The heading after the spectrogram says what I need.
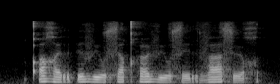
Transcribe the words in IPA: qʼ ə˦˥ ʁ ɛ˨ r ʔ ɪ˦˥ v y˨ ʊ̯ s ɪ˦˥ qʰ y˦˥ v y˨ ʊ̯ s e˨ r v a˦˥ s ø˨ χ

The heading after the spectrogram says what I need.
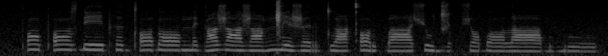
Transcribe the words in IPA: pʼ ɔ pʼ ɔː z ɗ eː pʰ əː ɡ tʼ ɔː ɗ ɔː ŋ͡m ɛ ɡ ɑ ʐ ɑː ʐ ɑː ŋ͡ǁ e ʐ əː r tʷ ɑː kʼ ɔ ɾ u ɡ͡b ɑː ʃ u d͡ʑ ɔ k ʃ ɔ ɓ ɔː l ɑː b ə ɡ͡b uː

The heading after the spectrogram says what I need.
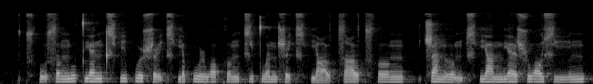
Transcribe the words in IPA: t͡sʰ ṵ˨˩ s ɤ˧˥ ŋ u˥ t̪ j ɛ˥ n t͡ɕʰ i˧˥ p u˧˥ ʂ ɻ̩˨˩ t͡ɕʰ j ɛ˦ p u˥˩ ɻ w ɔ˧˥ k ɤ˧˥ ŋ t͡ɕ i˥˩ t̪ w ə˥ n ʂ ɻ̩˨ t͡ɕʰ j ɑ̰˨˩ ʊ̯ t͡s ɑ˧˥ ʊ̯ t͡sʰ ɤ˥ ŋ | ʈ͡ʂ a˥˩ n l ʊ̰˨˩ ŋ t͡ɕʰ j ä˥˧ n̪ j ɛ˥˩ ʂ w ɔ˥ ɕ i˧˥ n

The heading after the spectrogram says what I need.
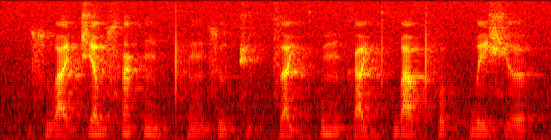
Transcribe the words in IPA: s w a˧ t͡ɕ a˦ w s ã˦ k̚ ŋ u˨˩ pʰ ə˧ ŋ s u˧ t͡ɕ o˦ ʔ t͡s a˧ j pʰ u˦ m k a˨˩ j pʰ w a˦ pʰ o˦ ʔ h w e˦ ɕ ə˧

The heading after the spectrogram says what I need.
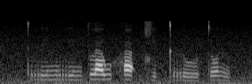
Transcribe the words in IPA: t r i˦˥ n r i˧ n k l a˥˩ w h a˥˩ ʔ t͡ɕ e˨˩ k̚ t r uː˨˩ t o˥˩ n

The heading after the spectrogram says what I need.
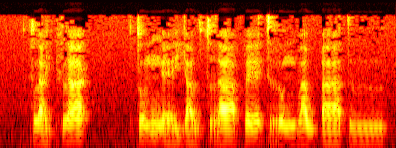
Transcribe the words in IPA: k l a˨˩ j pʰ l a˦˥ k̚ | t o˦˥ n ŋ ɛː˩˦ j a˩˦ w t r aː˧ p ɛː˦˥ t r o˦˥ n b a˦˥ w ʔ aː˧ t ɯː˧

